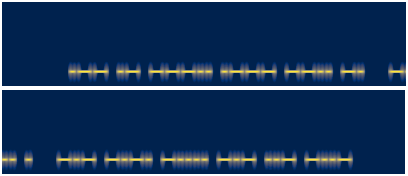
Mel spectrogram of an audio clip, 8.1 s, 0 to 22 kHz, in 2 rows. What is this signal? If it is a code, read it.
Morse code, heard as a keyed tone, about 32 wpm, 700 Hz. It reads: WA8JZN DE KC6KUX
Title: USA Callsign DE Callsign - 6 Characters - 30wpm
